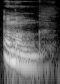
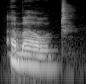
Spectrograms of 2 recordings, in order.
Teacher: अमंग को थोड़ा सा झटके के साथ बोलेंगे, लेकिन अबाउट को उतने झटके के साथ हम नहीं बोलेंगे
